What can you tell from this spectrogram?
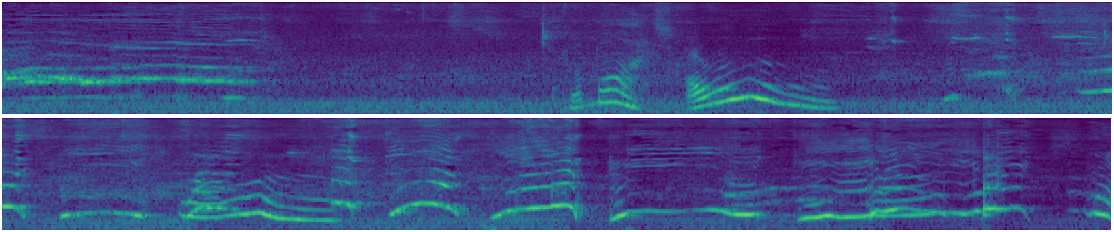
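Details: Denali and Echo, pet dogs, react to recorded calls of Mishka and Laika: a held tone, then sharp rising-falling yelps and a string of short, bouncing arched howls, loud and close.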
